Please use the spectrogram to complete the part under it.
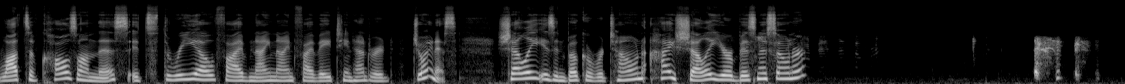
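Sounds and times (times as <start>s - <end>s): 
speech: 0.0s - 8.1s
person coughing: 10.4s - 11.1s.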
